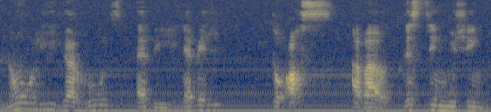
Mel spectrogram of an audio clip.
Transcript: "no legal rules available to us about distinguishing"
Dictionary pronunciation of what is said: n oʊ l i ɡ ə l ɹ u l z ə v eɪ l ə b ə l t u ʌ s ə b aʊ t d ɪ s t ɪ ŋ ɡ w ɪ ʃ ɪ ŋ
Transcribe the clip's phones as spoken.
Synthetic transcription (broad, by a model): n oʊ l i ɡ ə ɹ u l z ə b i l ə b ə l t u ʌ s ə b aʊ t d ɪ s t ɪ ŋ ɡ w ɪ ʃ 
